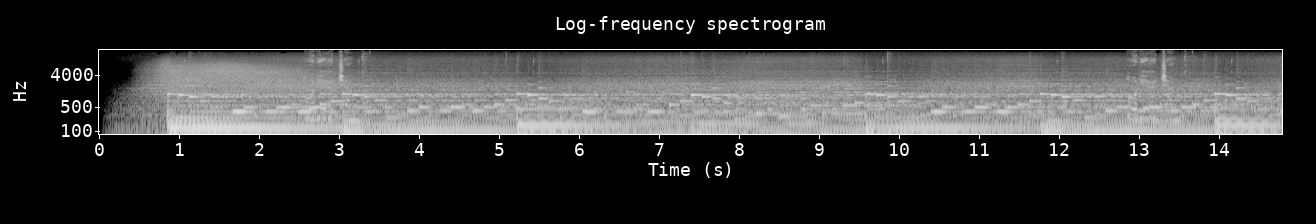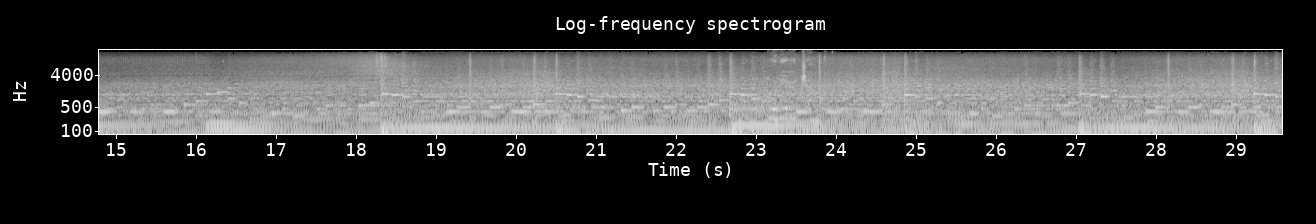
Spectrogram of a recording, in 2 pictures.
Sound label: historical adventure; cinematic-trailers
